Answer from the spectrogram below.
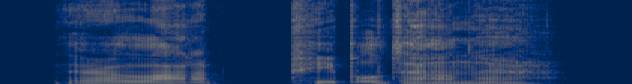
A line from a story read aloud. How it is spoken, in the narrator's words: a sergeant observed uneasily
